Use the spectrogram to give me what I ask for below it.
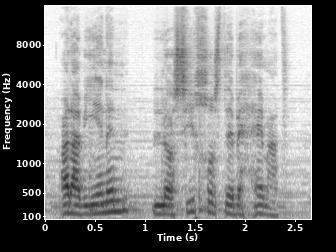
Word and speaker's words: Behemat: nombre de este ejército, porque tendemos a decir hijos de Behemat. Viendo vídeos extranjeros veo que se decantan más por pronunciarlo llano. Además, en inglés la mayoría de las veces, la mayoría de las palabras son llanas, así que vamos a decir Behemat.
